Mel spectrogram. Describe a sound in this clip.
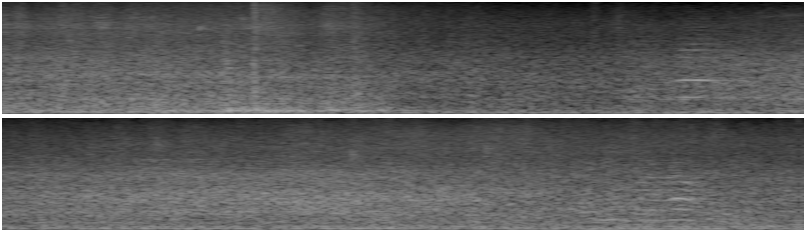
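Footsteps of passengers shuffle across a platform.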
